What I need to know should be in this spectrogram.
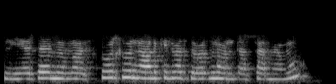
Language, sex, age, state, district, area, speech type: Telugu, female, 30-45, Andhra Pradesh, Visakhapatnam, urban, conversation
